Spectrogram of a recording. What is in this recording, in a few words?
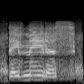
detected, English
